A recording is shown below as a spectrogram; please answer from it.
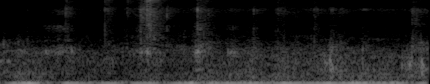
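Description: Faint rustling and a few small ticks as hands rummage through small items in a cardboard box, over a steady low rumble.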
